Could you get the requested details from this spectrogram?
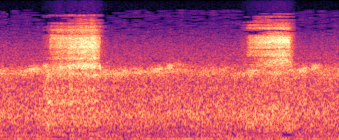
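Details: Barn owls in a nest at Audubon Starr Ranch Sanctuary at feeding time, giving two harsh, hissing screeches about half a second long and two seconds apart, with a faint steady high tone underneath.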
